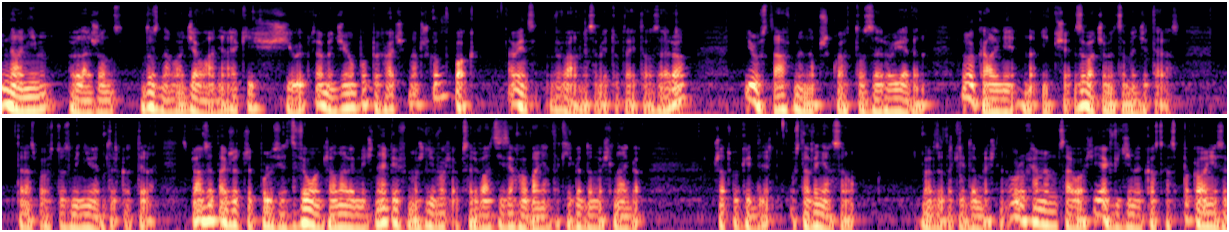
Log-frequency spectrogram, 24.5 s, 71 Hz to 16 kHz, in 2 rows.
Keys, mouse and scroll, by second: 2.5 right click, 3.8-6.8 middle drag, 5.0 click, 6.6 0, 7.2 click, 9.7 click, 12.0-12.4 scroll down 1, 12.4-12.9 scroll up 1, 12.9 shift+scroll up 1, 13.0-18.4 shift+middle drag, 15.1 shift+click, 18.7 click, 19.6-20.0 scroll down 1, 20.0-22.4 shift+middle drag, 21.7 p.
